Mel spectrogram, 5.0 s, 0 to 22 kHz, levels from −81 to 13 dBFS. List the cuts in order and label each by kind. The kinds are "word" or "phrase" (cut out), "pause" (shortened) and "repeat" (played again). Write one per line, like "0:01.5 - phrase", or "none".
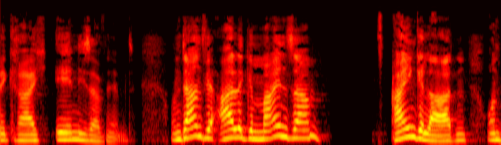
0:01.0 - phrase
0:02.0 - word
